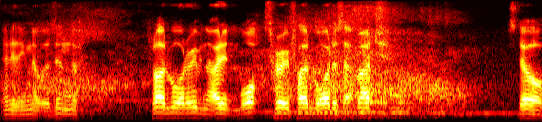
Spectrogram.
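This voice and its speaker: Over noticeable background noise, a man with an Australian accent speaks at a moderate pace and a medium pitch. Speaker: walking-tour vlogger. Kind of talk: vlog narration while walking.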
